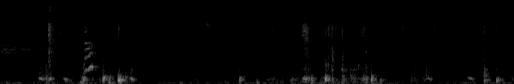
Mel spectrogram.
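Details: Four-week-old Staffordshire Bull Terrier puppies from one litter, indoors on 4 June 2023, just awake: short, thin whimpering yelps in scattered bursts, with a person talking in French and handling noises.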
